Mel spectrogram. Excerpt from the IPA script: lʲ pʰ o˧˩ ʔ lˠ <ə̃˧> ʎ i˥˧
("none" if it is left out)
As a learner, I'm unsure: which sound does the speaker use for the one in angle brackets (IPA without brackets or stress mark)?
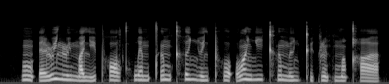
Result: ə̃˥˧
